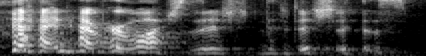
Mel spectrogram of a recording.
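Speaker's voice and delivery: cracking up mid-confession; laughing. Real, not acted. Wife laughing at her own dish confession: giggling.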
